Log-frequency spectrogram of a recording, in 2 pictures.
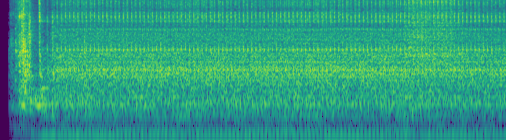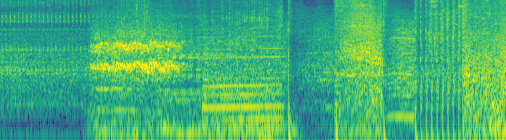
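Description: Show-intro sound design: a steady rushing noise with a low hum for about six seconds, then a music sting with heavy bass beats starting suddenly and growing louder.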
